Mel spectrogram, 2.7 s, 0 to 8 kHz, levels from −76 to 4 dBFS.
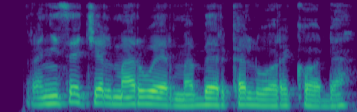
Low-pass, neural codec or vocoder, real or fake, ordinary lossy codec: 7.2 kHz; none; real; none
